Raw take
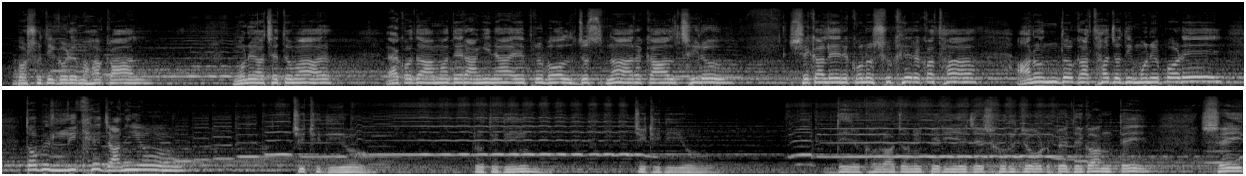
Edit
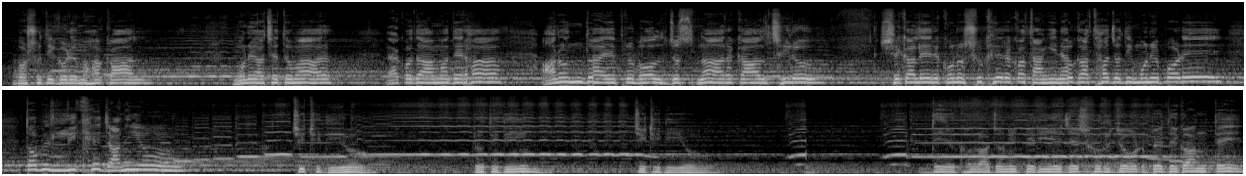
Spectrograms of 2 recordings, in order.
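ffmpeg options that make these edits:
ffmpeg -i in.wav -filter_complex "[0:a]asplit=7[link_01][link_02][link_03][link_04][link_05][link_06][link_07];[link_01]atrim=end=4.04,asetpts=PTS-STARTPTS,afade=type=out:start_time=3.6:duration=0.44:curve=qsin:silence=0.421697[link_08];[link_02]atrim=start=4.04:end=4.652,asetpts=PTS-STARTPTS,afade=type=in:duration=0.004:curve=hsin:silence=0.421697[link_09];[link_03]atrim=start=9.398:end=10.662[link_10];[link_04]atrim=start=4.998:end=9.402[link_11];[link_05]atrim=start=4.648:end=5.002[link_12];[link_06]atrim=start=10.658:end=20.462[link_13];[link_07]atrim=start=19.508[link_14];[link_08][link_09]concat=n=2:v=0:a=1[link_15];[link_15][link_10]acrossfade=duration=0.004:curve1=hsin:curve2=hsin[link_16];[link_16][link_11]acrossfade=duration=0.004:curve1=hsin:curve2=hsin[link_17];[link_17][link_12]acrossfade=duration=0.004:curve1=hsin:curve2=hsin[link_18];[link_18][link_13]acrossfade=duration=0.004:curve1=hsin:curve2=hsin[link_19];[link_19][link_14]acrossfade=duration=0.004:curve1=hsin:curve2=hsin" out.wav

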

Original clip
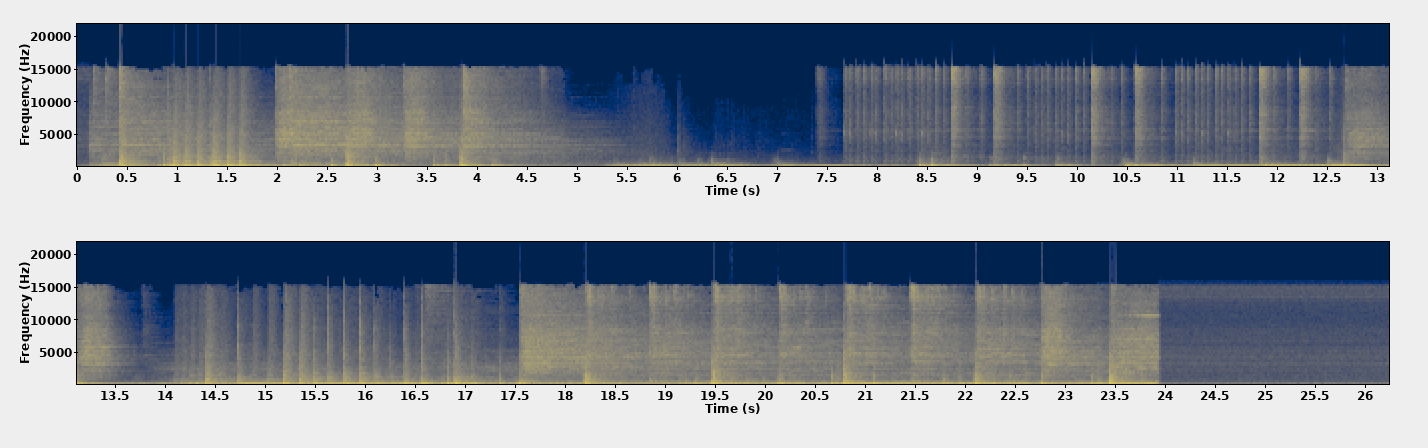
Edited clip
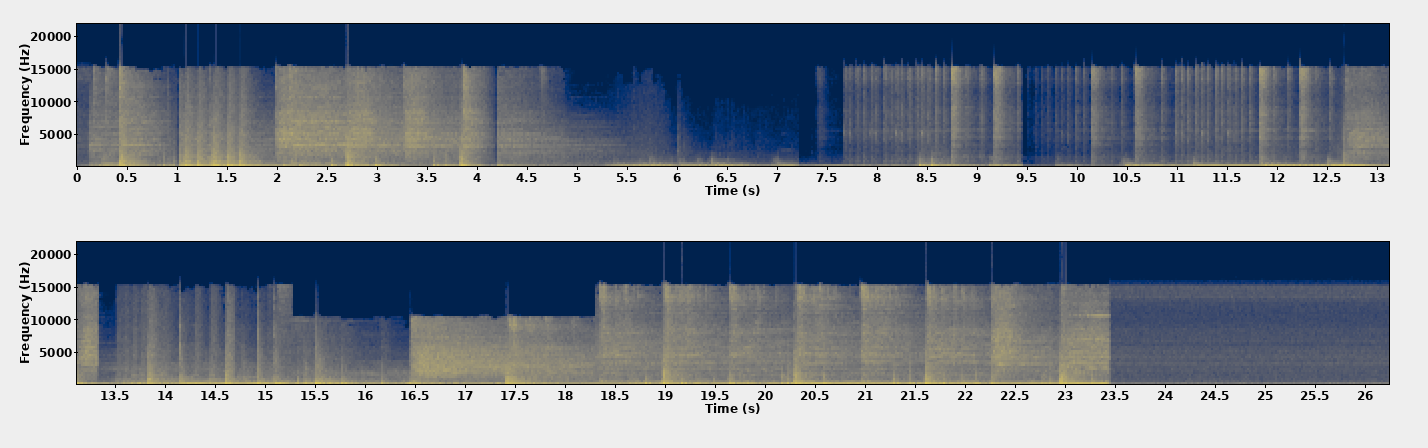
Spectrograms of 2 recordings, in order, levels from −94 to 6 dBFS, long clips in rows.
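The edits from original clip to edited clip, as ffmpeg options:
ffmpeg -i in.wav -filter_complex "[0:a]asplit=9[link_01][link_02][link_03][link_04][link_05][link_06][link_07][link_08][link_09];[link_01]atrim=end=1.02,asetpts=PTS-STARTPTS,afade=type=out:start_time=0.6:duration=0.42[link_10];[link_02]atrim=start=1.02:end=4.2,asetpts=PTS-STARTPTS,afade=type=in:duration=0.004:curve=hsin,afade=type=out:start_time=2.87:duration=0.31[link_11];[link_03]atrim=start=4.2:end=7.22,asetpts=PTS-STARTPTS,afade=type=in:duration=0.004:curve=hsin,afade=type=out:start_time=3.016:duration=0.004:curve=hsin:silence=0.177828[link_12];[link_04]atrim=start=7.22:end=9.45,asetpts=PTS-STARTPTS,afade=type=in:duration=1.34:silence=0.177828,afade=type=out:start_time=2.226:duration=0.004:curve=hsin[link_13];[link_05]atrim=start=9.45:end=13.332,asetpts=PTS-STARTPTS,afade=type=in:duration=1.59[link_14];[link_06]atrim=start=13.908:end=15.282[link_15];[link_07]atrim=start=16.168:end=16.744[link_16];[link_08]atrim=start=16.74:end=18.81,asetpts=PTS-STARTPTS,asetrate=29988,aresample=44100[link_17];[link_09]atrim=start=18.806[link_18];[link_10][link_11][link_12][link_13][link_14]concat=n=5:v=0:a=1[link_19];[link_19][link_15]acrossfade=duration=0.004:curve1=hsin:curve2=hsin[link_20];[link_20][link_16]acrossfade=duration=0.004:curve1=hsin:curve2=hsin[link_21];[link_21][link_17]acrossfade=duration=0.004:curve1=hsin:curve2=hsin[link_22];[link_22][link_18]acrossfade=duration=0.004:curve1=hsin:curve2=hsin" out.wav

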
